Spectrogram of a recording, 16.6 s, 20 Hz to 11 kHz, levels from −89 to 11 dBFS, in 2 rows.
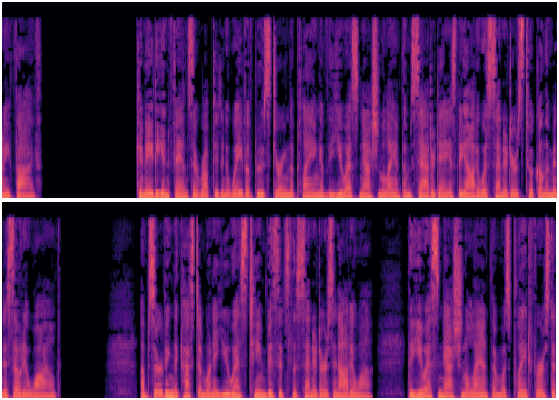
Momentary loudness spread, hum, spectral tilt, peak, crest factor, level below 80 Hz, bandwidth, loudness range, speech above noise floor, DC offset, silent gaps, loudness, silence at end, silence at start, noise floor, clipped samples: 5 LU; none; -5 dB/octave; -8 dBFS; 16 dB; -60 dBFS; 10.5 kHz; 2 LU; 27 dB; under 0.1%; 0.62-1.99 s, 9.23-9.85 s; -23 LUFS; 0 s; 0 s; -50 dBFS; under 0.1%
